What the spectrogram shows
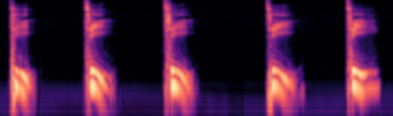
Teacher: Ujung lidah bertemu dengan gigi atas bagian belakang. · Ada angin yang ketut ya, ada letupan angin yang terhimpit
